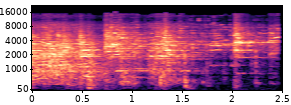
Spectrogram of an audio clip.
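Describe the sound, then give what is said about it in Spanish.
Window glass shattering into pieces, a harsh, bright crash with scattered crackling and tinkling shards, several sharp bursts over a couple of seconds. “Entonces todos se echaron sobre la ventana. El cristal se rompió en mil pedazos”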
